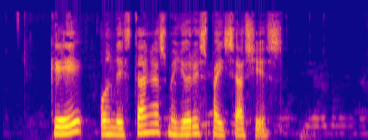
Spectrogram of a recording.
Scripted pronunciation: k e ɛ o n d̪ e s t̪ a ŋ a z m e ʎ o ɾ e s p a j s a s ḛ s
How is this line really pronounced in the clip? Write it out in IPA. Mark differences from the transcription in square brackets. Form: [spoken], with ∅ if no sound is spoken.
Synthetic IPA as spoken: k e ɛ o n d̪ e s t̪ a ŋ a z m e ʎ o ɾ e s p a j s a [ʃ] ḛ s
